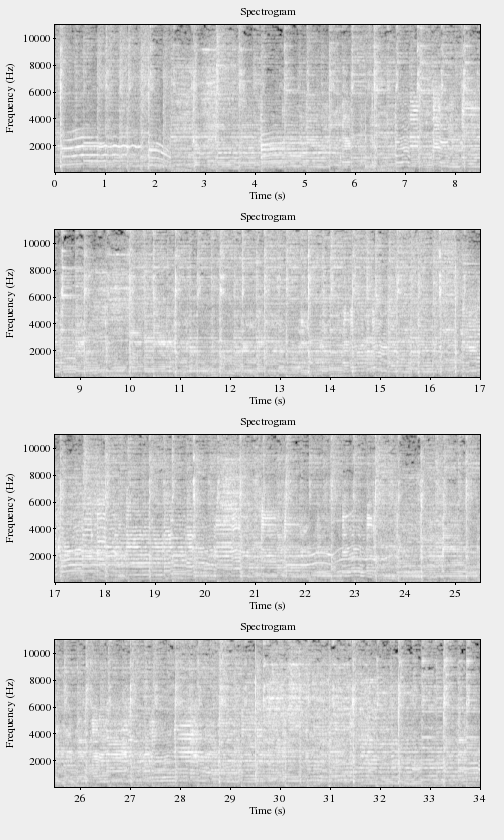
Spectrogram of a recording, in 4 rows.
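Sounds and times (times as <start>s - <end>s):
drums with steady beat: 0.0s - 34.0s
guitars: 0.0s - 34.0s.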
